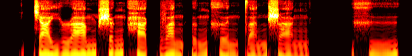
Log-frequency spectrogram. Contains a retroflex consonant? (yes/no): yes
